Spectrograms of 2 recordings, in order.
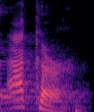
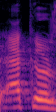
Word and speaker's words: acre: ache we have got another word as acre many people I have seen reading it as akker akker and it's not Acker 10 acres of land it's not 10 acres ten acres of land acre acre so apricot April chamber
